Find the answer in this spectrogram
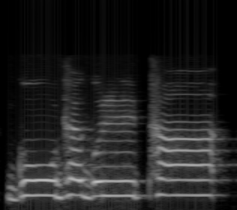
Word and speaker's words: गूढगुल्फा: Just in this, we pronounce this as Gudha-gulpha. We don't use fa here.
